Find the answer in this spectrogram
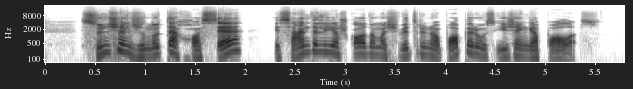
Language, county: Lithuanian, Telšiai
